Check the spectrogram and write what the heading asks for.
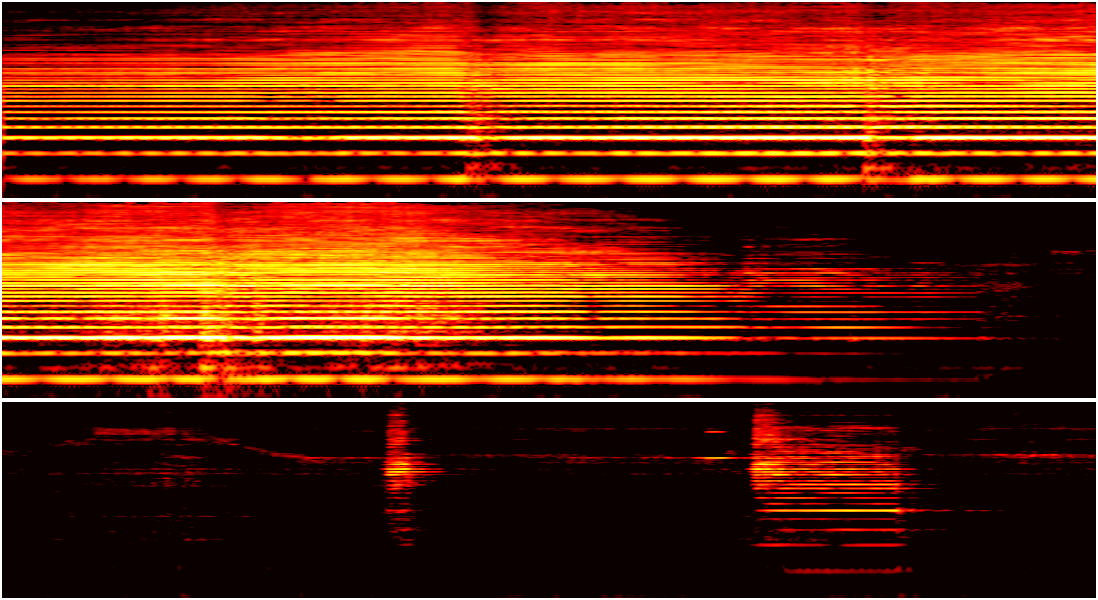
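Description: Solo cello playing one long bowed low tone, rich in overtones, that swells over about twelve seconds and then fades out. After a stretch of near silence comes a single sharp tap, and then a short, quieter bowed sound near the end.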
